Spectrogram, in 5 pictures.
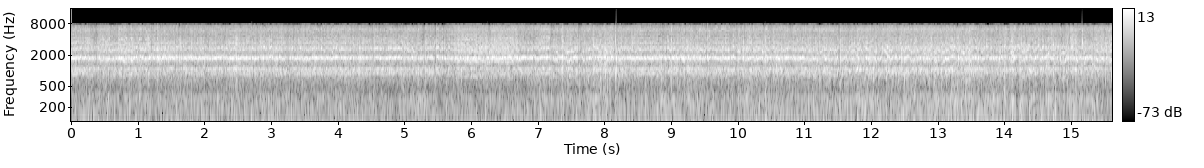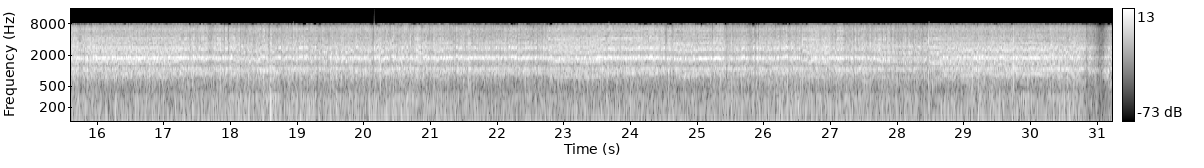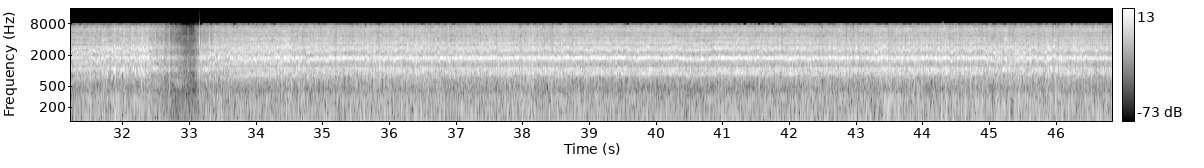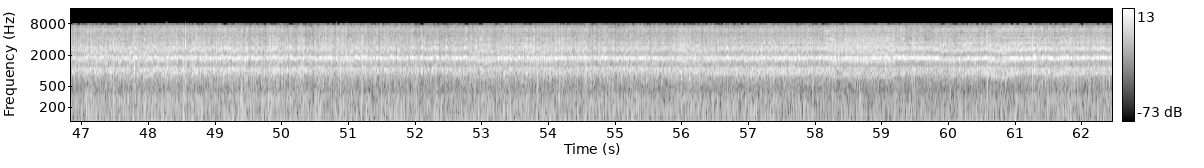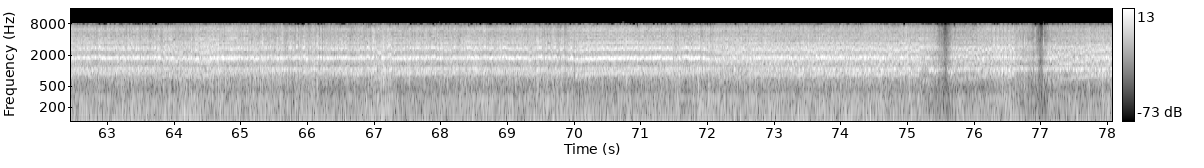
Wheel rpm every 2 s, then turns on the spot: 220, 230, 230, 220, 230, 230, 240, 240, 210, 220, 230, 230, 230, 230, 200, 160, 120, 200, 230, 230, 230, 230, 230, 220, 230, 230, 230, 230, 230, 220, 220, 230, 220, 240, 240, 230, 210, 170, 120.
none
